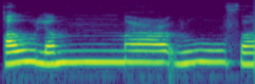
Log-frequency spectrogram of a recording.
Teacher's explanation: آگے تنوین ہے تو تنوین کا قاعدہ یہاں پہ ادغام الغنہ ہوگا، 2 کاؤنٹ کرنے ہیں۔ معروفہ میں ہم نے عین کو وسط حلق سے ادا کرنا ہے، لیکن دھیان رہے یہاں پہ قلقلہ نہیں کرنا، صرف اس کو سٹاپ کرنا ہے۔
